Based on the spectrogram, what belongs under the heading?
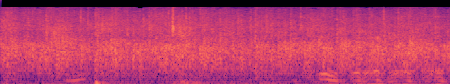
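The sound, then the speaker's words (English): An applause sound effect: a burst of steady crowd applause, dense and loud throughout, with faint voices murmuring underneath. “Get on the applause.”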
